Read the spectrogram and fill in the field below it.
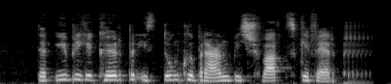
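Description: AAC frame loss with concealment starts at 3.48 s, right after "ist dunkelbraun bis schwarz", and runs to the end of the clip. About 0.38 s of coded audio is missing, which fits a run of roughly nine frames. The decoder keeps rebuilding sound from the last good spectrum, so the speech turns into a smeared, noisy wash that decays toward silence.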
